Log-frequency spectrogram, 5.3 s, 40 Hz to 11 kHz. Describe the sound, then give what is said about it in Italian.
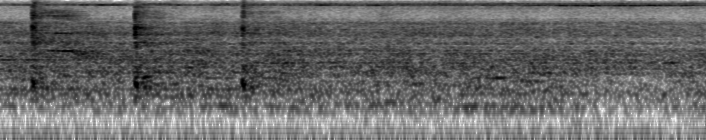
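A helicopter landing at night on 2 April at a floodlit sports field, its steady, dense engine and rotor roar filling the whole scene, with three sharp clicks in the first two seconds and no voices. “Vedete l'elicottero atterra al campo sportivo, ci sono i nostri mezzi dislocati da una parte.”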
